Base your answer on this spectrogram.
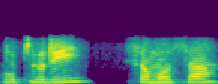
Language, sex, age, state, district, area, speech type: Marathi, female, 30-45, Maharashtra, Buldhana, rural, conversation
